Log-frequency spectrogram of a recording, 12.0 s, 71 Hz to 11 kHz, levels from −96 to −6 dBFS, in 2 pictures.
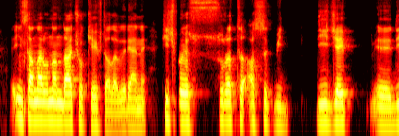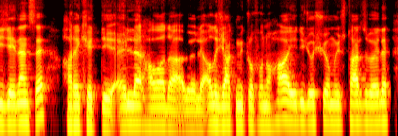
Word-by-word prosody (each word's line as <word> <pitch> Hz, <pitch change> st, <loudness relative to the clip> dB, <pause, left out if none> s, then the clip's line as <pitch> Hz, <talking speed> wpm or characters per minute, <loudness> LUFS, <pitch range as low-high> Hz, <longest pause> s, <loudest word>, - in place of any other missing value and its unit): insanlar 125 Hz, -2 st, +4 dB
bundan 125 Hz, -1 st, +3 dB
daha 115 Hz, 0 st, +7 dB
çok 115 Hz, -1 st, -7 dB
keyif 105 Hz, -1 st, -4 dB
de -, -, -2 dB
alabilir, 90 Hz, +1 st, -3 dB
yani, 95 Hz, -2 st, -3 dB, 0.2 s
hiç, 135 Hz, 0 st, -6 dB
böyle, 115 Hz, -1 st, +4 dB
suratı 120 Hz, 0 st, -2 dB
asık 115 Hz, 0 st, -7 dB
bir 105 Hz, -3 st, -9 dB, 0.5 s
DJ, 115 Hz, 0 st, -2 dB, 0.5 s
eee, 105 Hz, -1 st, -3 dB
DJ'dense 120 Hz, +5 st, +2 dB, 0.2 s
hareketli 110 Hz, -2 st, -1 dB
eller 110 Hz, 0 st, +1 dB
havada, 105 Hz, -1 st, 0 dB
böyle, 95 Hz, +1 st, -2 dB
alacak 110 Hz, 0 st, 0 dB
mikrofonu 110 Hz, 0 st, -3 dB
"Haydi 120 Hz, +1 st, +2 dB
coşuyor 115 Hz, +1 st, -2 dB
muyuz?" 115 Hz, -1 st, -5 dB
tarzı, 120 Hz, -1 st, +1 dB
böyle, 115 Hz, +1 st, 0 dB
115 Hz, 135 wpm, -23 LUFS, 105-120 Hz, 0.5 s, daha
